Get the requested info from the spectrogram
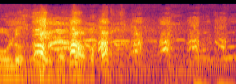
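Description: A man chuckling into a handheld microphone, mixed with a few spoken sounds.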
